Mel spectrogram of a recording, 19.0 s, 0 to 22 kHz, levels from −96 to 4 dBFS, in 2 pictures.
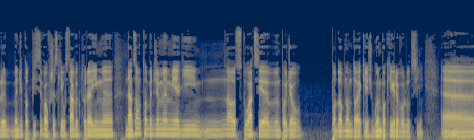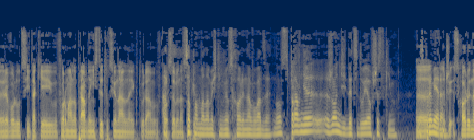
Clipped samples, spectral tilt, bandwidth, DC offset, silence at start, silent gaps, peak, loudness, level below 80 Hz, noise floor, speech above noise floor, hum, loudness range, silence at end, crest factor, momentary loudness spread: under 0.1%; -6 dB/octave; 11 kHz; under 0.1%; 0 s; none; 0 dBFS; -20 LUFS; -38 dBFS; -57 dBFS; 37 dB; none; 2 LU; 0 s; 20 dB; 8 LU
